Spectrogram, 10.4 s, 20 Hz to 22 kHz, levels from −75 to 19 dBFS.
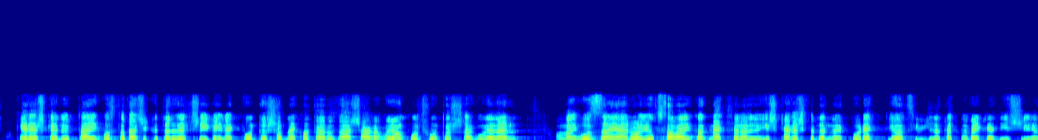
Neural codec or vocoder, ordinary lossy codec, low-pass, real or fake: codec, 44.1 kHz, 2.6 kbps, SNAC; MP3, 48 kbps; 7.2 kHz; fake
